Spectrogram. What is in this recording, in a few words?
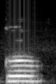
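"go", Nigerian Pidgin, female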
